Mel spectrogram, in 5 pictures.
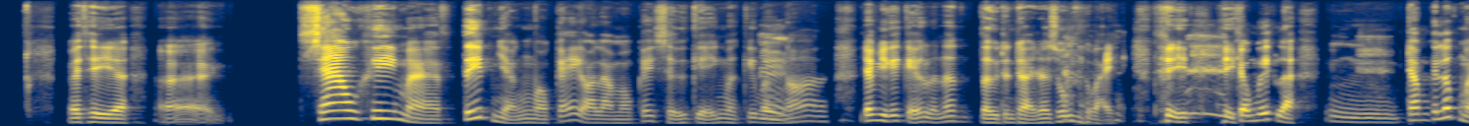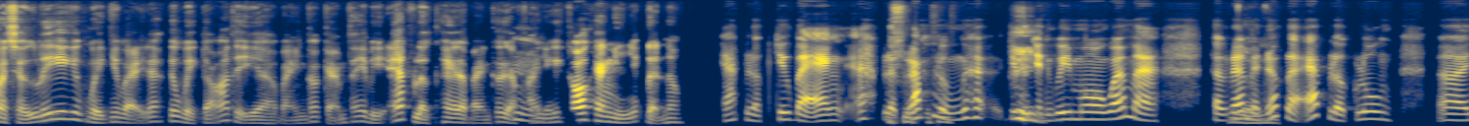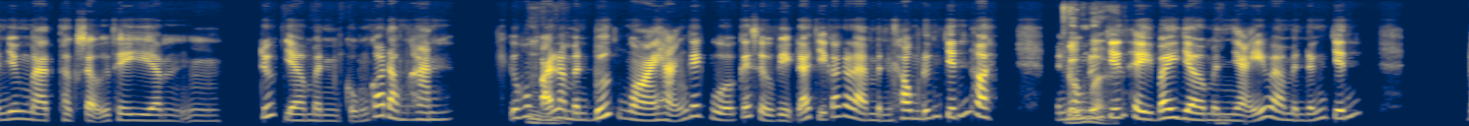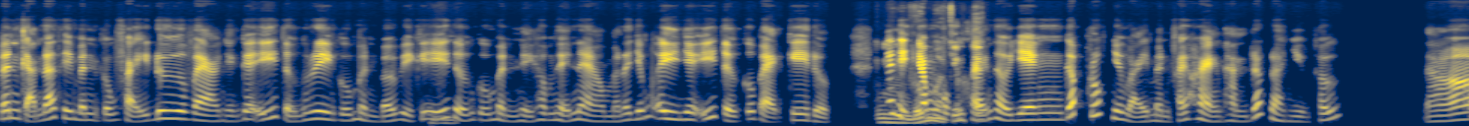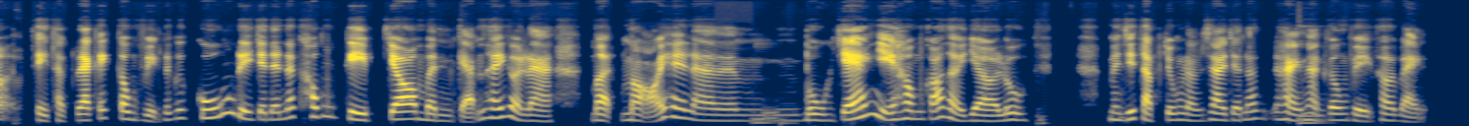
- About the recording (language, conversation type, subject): Vietnamese, podcast, Bạn làm thế nào để nói “không” mà vẫn không làm mất lòng người khác?
- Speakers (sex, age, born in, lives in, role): female, 40-44, Vietnam, Vietnam, guest; male, 30-34, Vietnam, Vietnam, host
- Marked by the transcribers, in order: laughing while speaking: "như"; other background noise; laughing while speaking: "thì"; laughing while speaking: "À"; chuckle; tapping; laugh; static; distorted speech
